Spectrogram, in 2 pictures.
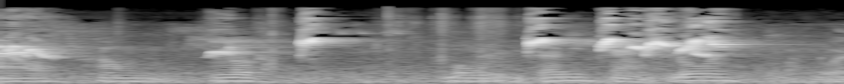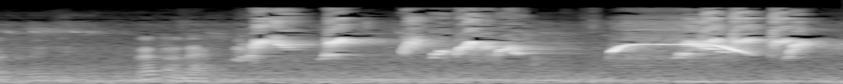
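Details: Red-whiskered bulbul at a song competition, Đồng Nai: chirpy warbled bursts and a long arched whistle near the end, while people talk audibly underneath.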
